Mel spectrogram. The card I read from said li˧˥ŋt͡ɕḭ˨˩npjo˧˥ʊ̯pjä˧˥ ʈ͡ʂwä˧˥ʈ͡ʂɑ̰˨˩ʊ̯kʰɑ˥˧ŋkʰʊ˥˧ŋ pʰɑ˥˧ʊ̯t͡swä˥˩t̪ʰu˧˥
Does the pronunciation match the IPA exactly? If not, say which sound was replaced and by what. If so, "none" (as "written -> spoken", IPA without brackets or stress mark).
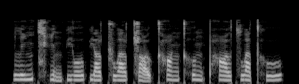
t͡ɕ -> t͡ɕʰ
